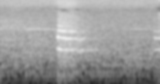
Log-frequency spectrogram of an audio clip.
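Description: Near silence broken once, about two-thirds of a second in, by a single short high-pitched call that dips in pitch at its end.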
